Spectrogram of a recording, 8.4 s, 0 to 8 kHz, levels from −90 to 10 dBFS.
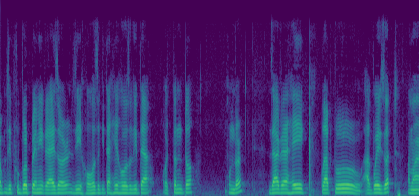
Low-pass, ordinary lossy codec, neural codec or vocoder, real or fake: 7.2 kHz; none; codec, 16 kHz, 2 kbps, FunCodec, trained on LibriTTS, 25 frames a second; fake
